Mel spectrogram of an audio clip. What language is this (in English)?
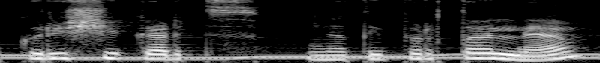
Lithuanian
